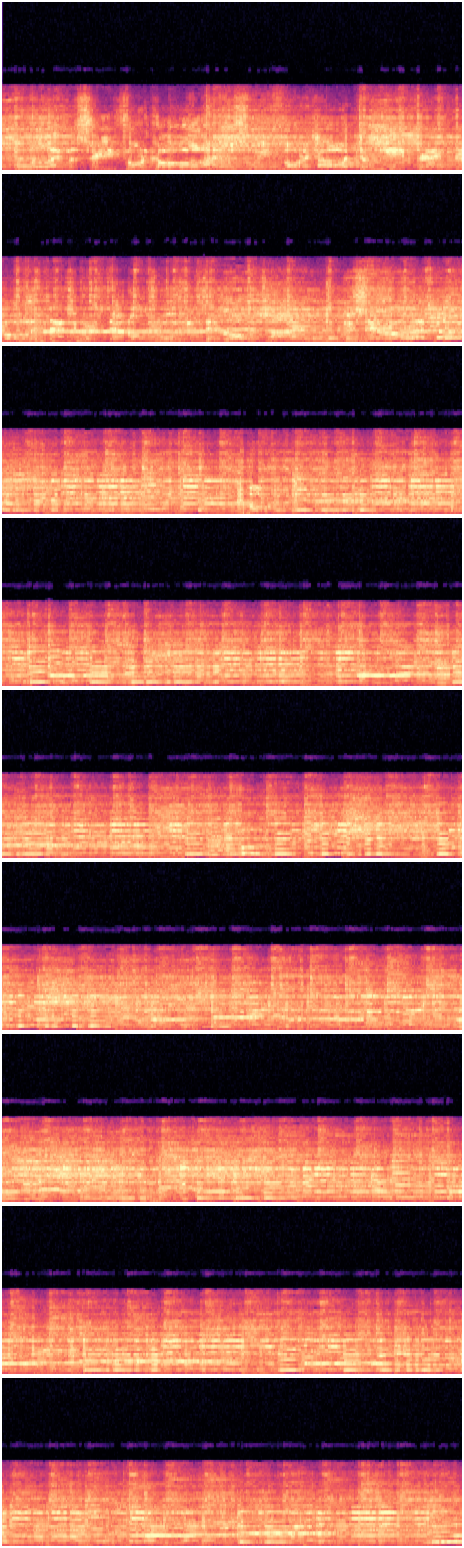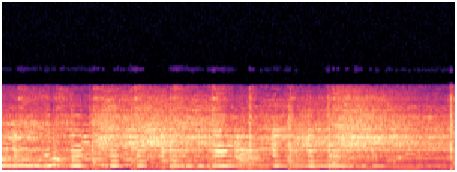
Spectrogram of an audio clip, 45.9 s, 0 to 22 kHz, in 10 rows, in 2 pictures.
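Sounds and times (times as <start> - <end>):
fiddle playing bowed notes: 0.0 - 0.8, 2.4 - 45.9
banjo: 0.0 - 45.9
electric bass: 0.0 - 45.9.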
